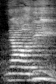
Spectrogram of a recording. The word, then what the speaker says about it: न्यारी: न्य, न्यारी, री, देखो न्यारी दीर्घ को ज्यादा वक्त लगता है, न्यारी।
